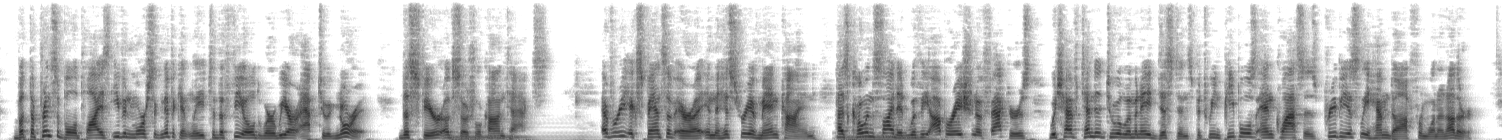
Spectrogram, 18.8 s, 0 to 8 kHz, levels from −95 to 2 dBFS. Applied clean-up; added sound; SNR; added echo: classical method log-MMSE.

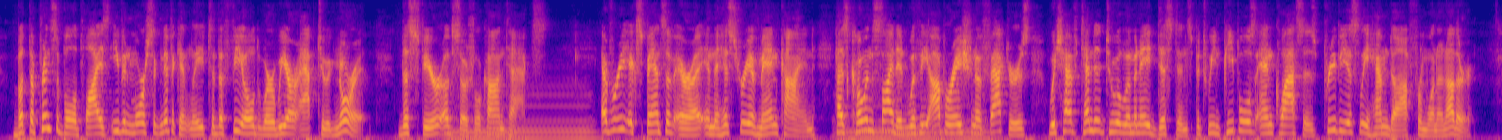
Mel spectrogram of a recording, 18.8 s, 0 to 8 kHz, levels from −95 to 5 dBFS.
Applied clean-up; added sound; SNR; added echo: none; Bowed string instrument; 16 dB; none.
